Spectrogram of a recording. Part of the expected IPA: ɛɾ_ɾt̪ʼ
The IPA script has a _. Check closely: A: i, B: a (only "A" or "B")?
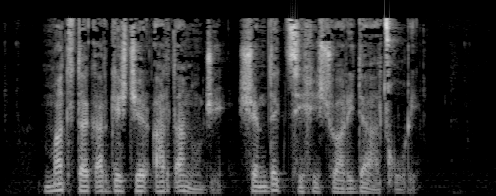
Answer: B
